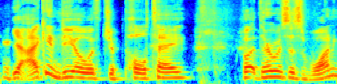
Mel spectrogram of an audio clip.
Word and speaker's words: Chipotle: The worst thing, and this is what I tell everybody, is like, so Chipotle. That is how it's pronounced.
